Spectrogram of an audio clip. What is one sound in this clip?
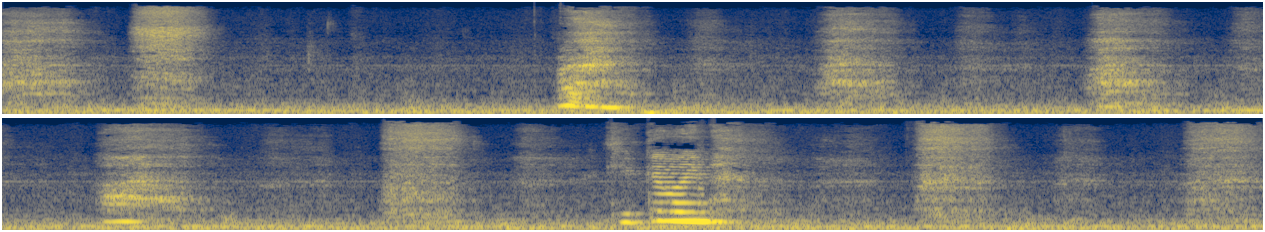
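A young woman breathes out hard in short, regular bursts close by.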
